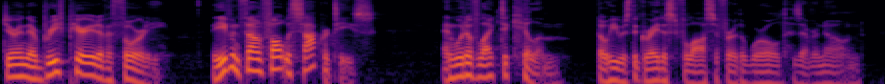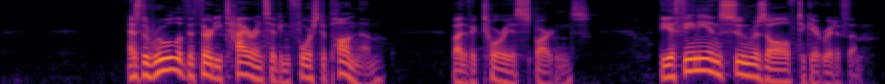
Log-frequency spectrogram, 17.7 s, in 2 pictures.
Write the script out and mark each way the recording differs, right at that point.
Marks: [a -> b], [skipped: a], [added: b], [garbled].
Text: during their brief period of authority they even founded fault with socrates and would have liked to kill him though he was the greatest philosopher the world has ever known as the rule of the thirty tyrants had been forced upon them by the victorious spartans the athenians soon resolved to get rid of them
during their brief period of authority they even [founded -> found] fault with socrates and would have liked to kill him though he was the greatest philosopher the world has ever known as the rule of the thirty tyrants had been forced upon them by the victorious spartans the athenians soon resolved to get rid of them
